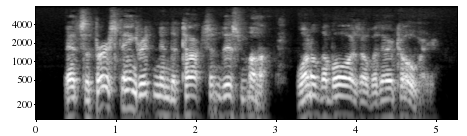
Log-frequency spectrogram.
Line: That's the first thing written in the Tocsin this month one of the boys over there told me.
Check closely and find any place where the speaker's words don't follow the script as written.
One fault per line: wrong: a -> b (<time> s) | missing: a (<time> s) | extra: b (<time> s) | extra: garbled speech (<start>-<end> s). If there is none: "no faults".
no faults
